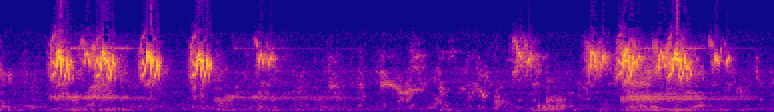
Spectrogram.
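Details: Female spotless starling bathing in a lagoon near its nest in the Doñana National Park marshes at El Rocío, Andalusia, Spain, filmed by a fixed camera; bursts of high, harsh chirps in quick runs, a pause midway, then a denser cluster.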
